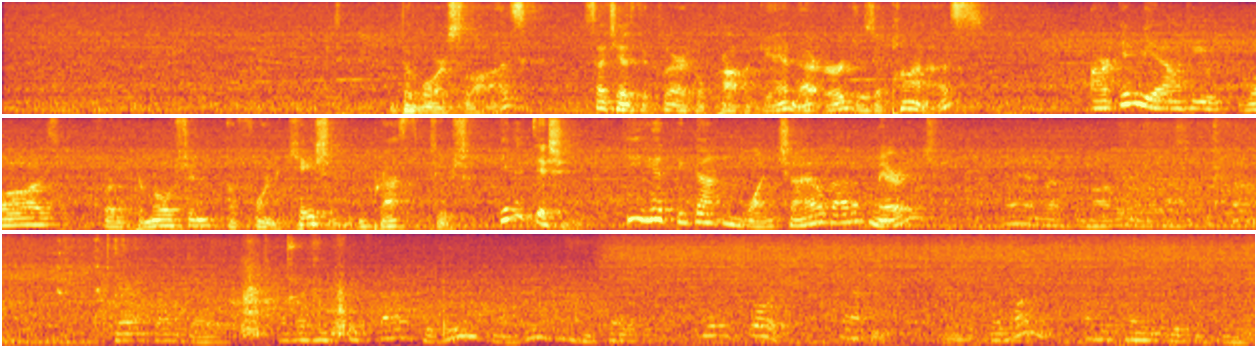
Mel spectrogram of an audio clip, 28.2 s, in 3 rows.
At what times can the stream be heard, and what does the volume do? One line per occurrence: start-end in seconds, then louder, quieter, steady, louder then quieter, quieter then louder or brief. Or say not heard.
0.0-28.1 steady.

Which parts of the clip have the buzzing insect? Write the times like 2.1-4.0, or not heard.
17.8-21.4.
